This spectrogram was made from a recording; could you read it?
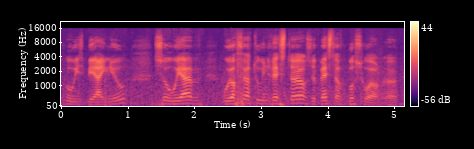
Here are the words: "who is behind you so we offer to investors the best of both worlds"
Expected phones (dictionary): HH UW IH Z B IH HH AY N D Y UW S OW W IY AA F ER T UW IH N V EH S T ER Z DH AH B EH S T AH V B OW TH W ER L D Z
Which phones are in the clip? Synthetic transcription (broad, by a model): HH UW IH Z B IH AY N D Y UW S OW W IY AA F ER T UW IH N V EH S T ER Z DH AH B EH S T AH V B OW S W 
